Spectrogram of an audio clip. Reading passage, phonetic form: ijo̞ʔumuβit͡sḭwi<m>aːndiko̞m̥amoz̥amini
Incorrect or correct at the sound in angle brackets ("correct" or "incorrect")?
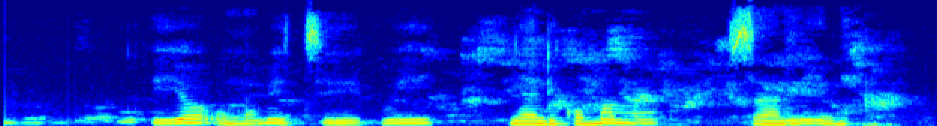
incorrect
